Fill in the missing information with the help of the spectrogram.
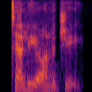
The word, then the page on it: teleology: Indian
